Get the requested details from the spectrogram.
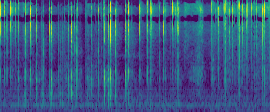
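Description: Long fingernails on both hands scratch and tap across a large, solid gray wood-grain tabletop. Rapid, dry, clicky taps mix with brief scratchy rasps, bright and crisp with almost no ring after each hit.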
